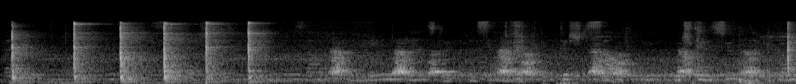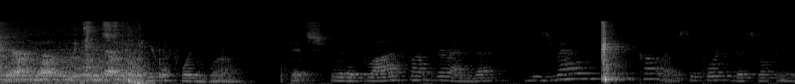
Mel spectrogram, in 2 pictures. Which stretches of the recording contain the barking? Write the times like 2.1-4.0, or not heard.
3.1-9.7.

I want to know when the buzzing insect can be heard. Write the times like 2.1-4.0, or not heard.
0.0-9.4.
